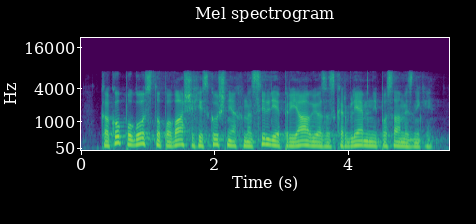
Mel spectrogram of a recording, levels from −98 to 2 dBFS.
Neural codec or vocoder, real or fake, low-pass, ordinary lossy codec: codec, 16 kHz, 4.8 kbps, FACodec; fake; 7.2 kHz; none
